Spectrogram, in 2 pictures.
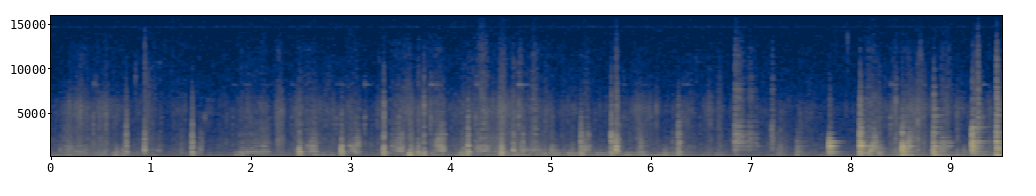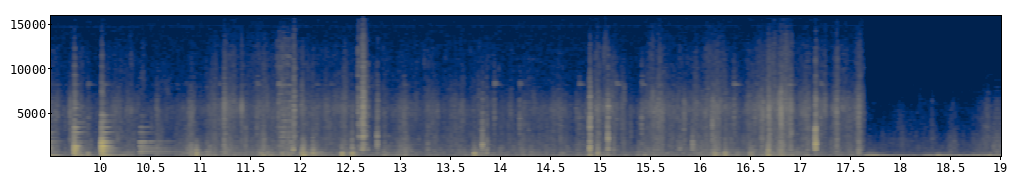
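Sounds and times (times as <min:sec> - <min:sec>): wooden spoon scraping metal pan: 0:00.8 - 0:07.2, 0:07.8 - 0:10.8
sharp ringing taps on metal: 0:07.8 - 0:11.0.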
